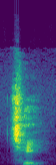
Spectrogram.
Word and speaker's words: ch: And the last letter we have, another diphthong, would be the letter ch. Ch. Like the CH sound in the English words cheese or check or cheetah.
